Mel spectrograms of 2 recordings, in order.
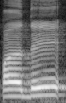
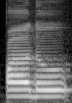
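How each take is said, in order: First: The final echo sound does not open upward. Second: The final echo sound opens upward. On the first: The speaker calls it wrong. "ऐसा नहीं पढ़ना, यह कलकला सही नहीं है" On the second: The speaker calls it right. "आवाज़ ऊपर की जानिब खुलेगी"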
